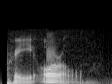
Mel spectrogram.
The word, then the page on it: Preoral: pre·o·ral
